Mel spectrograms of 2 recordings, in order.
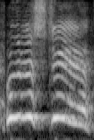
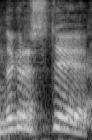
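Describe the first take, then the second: First: High-pitched cartoon bear declaration; bear battle cry. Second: Said in the usual way. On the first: Bears resolving to fight by staring, high-pitched.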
